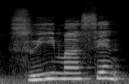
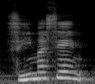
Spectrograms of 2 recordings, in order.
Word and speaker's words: すいません: 関西弁だとすいませんじゃなくてすいませんというイントネーションになります。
